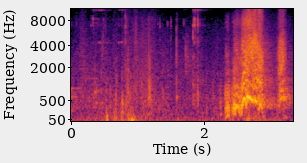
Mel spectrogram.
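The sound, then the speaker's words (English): A person zips themself into a heavy protective suit. The heavy zipper is pulled up in a single long, rasping stroke, fairly loud, preceded by a few soft rustles and clicks of thick fabric. “Zip myself in.”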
